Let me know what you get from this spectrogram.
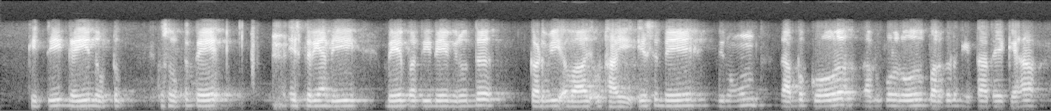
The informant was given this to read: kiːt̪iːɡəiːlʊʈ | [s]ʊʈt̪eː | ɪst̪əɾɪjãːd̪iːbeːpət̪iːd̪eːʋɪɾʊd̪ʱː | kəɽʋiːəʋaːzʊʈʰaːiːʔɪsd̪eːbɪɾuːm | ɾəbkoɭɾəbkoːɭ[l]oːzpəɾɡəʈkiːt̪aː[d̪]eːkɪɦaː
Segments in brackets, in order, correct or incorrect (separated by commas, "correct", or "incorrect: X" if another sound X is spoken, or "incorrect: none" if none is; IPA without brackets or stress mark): correct, incorrect: ɾ, incorrect: t̪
